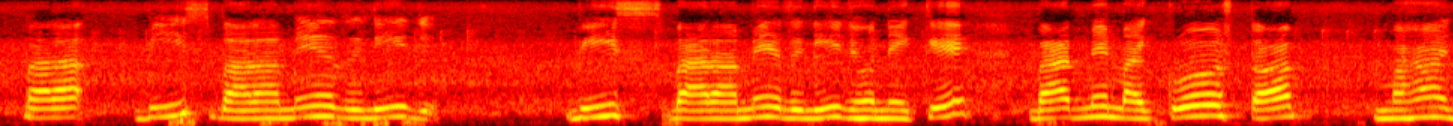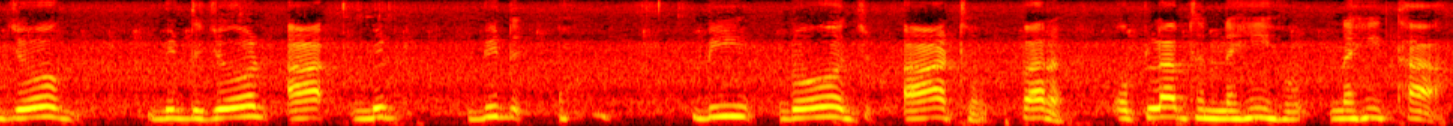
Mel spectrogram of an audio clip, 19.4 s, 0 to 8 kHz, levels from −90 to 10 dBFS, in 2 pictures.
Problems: constant background noise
